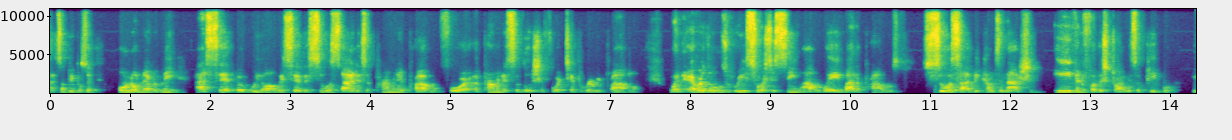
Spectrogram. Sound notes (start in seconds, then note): none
